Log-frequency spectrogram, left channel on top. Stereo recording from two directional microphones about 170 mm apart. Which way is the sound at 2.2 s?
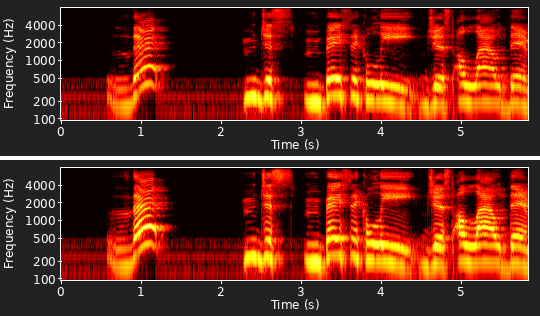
5° left (ahead or behind).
